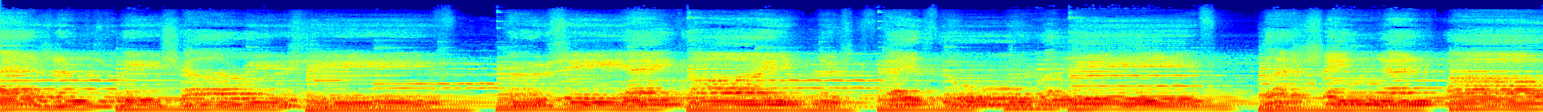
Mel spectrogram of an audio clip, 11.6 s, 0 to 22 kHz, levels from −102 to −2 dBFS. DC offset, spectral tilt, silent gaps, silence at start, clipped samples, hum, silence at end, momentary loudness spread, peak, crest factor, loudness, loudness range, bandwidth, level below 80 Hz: 0.5%; -8 dB/octave; none; 0 s; under 0.1%; none; 0 s; 6 LU; -2 dBFS; 14 dB; -16 LUFS; 2 LU; 13.5 kHz; -26 dBFS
